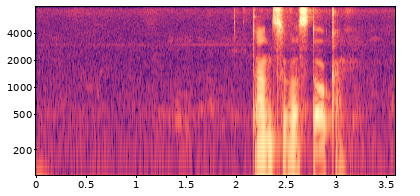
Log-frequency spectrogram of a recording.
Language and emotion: Russian, neutral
